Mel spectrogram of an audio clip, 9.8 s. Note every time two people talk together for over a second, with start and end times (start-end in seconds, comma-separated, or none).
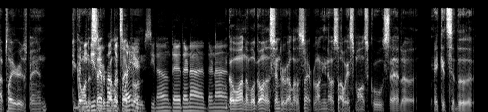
1.6-2.9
